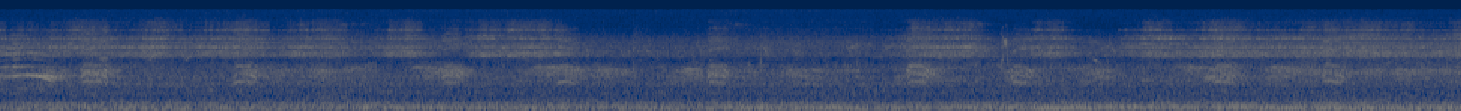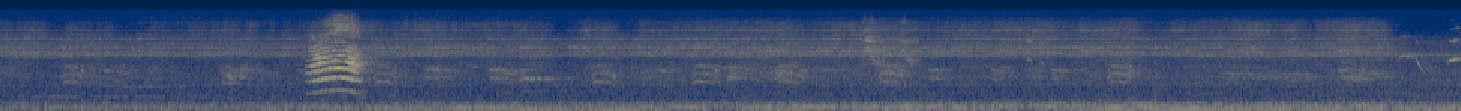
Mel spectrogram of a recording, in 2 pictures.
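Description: Many faint, short bird calls and a steady high-pitched drone throughout, with one loud, clear bird call about eighteen seconds in that rises and falls in pitch. A low rumble grows in the second half.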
